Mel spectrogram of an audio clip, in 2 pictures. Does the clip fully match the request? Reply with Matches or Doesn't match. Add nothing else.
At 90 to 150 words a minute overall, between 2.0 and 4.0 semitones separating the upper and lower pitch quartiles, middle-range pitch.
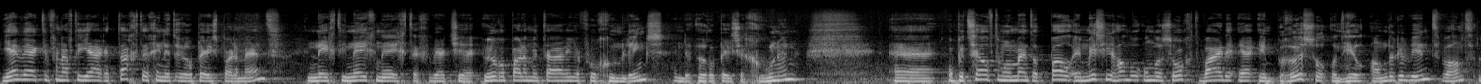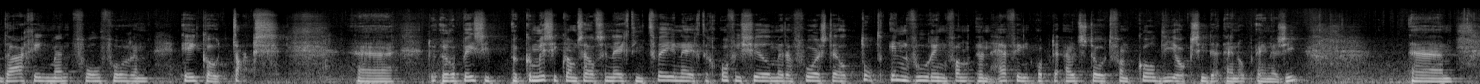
Matches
